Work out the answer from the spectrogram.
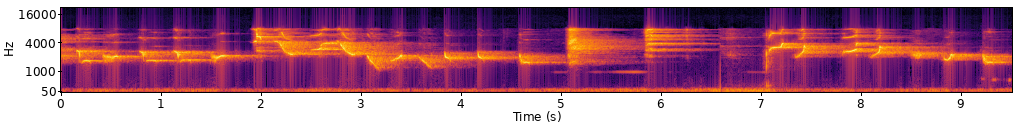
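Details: Greater green leafbird song to stimulate young birds: a varied sequence of whistled notes, many stepping downward in short slurs, with sudden higher flourishes, continuing for nearly ten seconds above a low hum.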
